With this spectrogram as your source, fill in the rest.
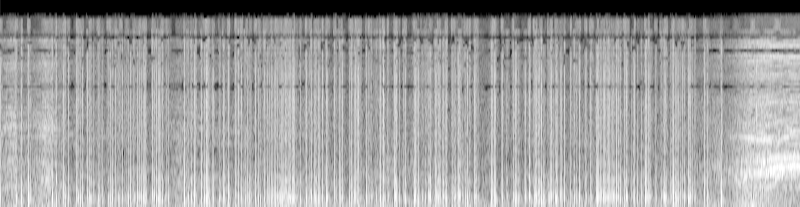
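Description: Fireworks crackle and sizzle overhead.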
